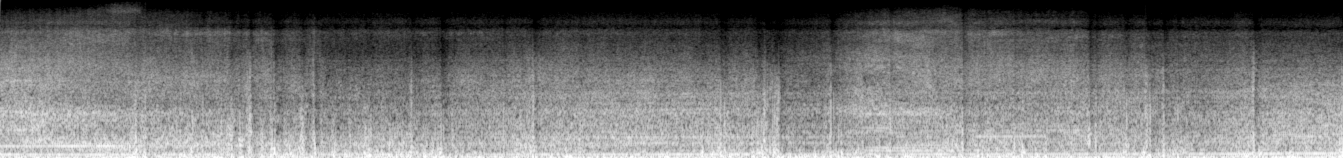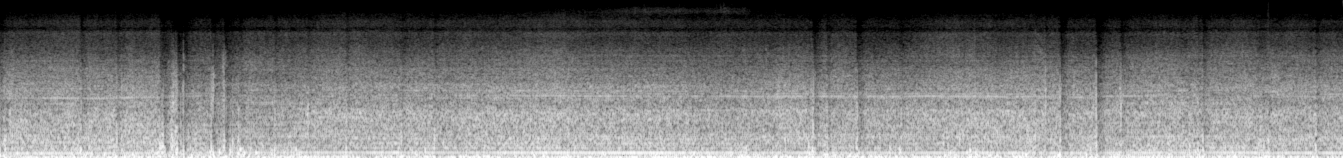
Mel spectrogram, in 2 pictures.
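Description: A scooter engine hums steadily.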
